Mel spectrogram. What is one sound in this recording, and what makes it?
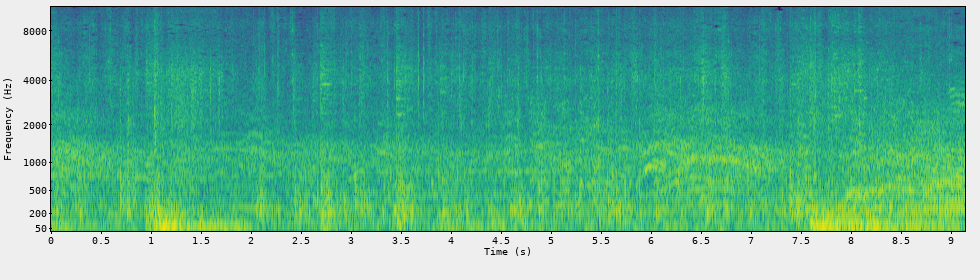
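A heavy wooden ram thuds against a gate.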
